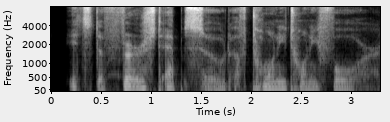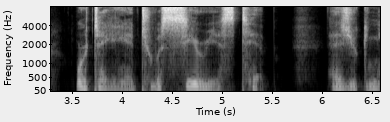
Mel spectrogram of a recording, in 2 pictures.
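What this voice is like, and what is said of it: Dramatic movie trailer voice. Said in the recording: “I was just working on my movie trailer voice.”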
